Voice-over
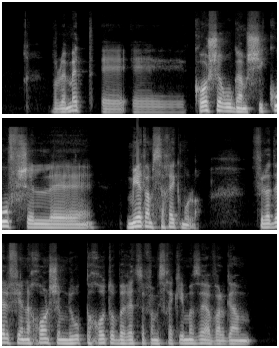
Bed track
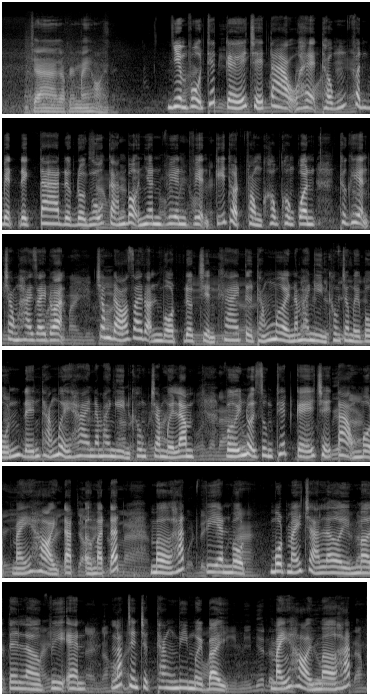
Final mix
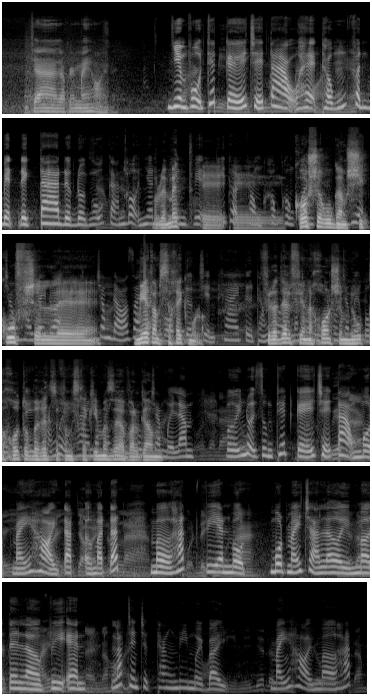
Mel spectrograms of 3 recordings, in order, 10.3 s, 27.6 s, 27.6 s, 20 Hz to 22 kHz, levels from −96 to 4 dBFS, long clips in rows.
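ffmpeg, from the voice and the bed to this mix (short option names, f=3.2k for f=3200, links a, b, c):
-filter_complex "[0:a]adelay=5850,volume=-6dB[a];[1:a]volume=8dB,afade=t=out:st=5.3:d=0.38:silence=0.199526,afade=t=in:st=16.51:d=1.2:silence=0.266073,afade=t=out:st=23.56:d=1.27:silence=0.177828[b];[a][b]amix=inputs=2:normalize=0"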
